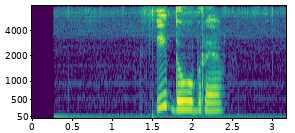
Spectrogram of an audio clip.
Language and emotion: Russian, positive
